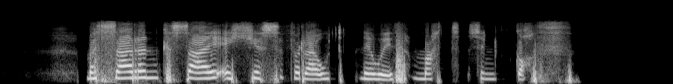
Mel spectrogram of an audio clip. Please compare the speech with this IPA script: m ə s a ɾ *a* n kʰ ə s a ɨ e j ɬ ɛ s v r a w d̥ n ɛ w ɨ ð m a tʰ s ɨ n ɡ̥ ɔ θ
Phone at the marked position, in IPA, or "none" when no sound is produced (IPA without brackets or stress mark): ə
